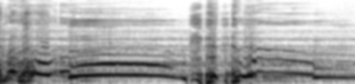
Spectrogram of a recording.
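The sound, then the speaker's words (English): A dog, Zeta, howls loudly into smoky air: a long, wavering, sustained cry that breaks briefly into a few choppy yelps before resuming as another drawn-out howl. No one speaks. “Zeta's heart began to pound, and his eyes filled with tears, and Zeta howled into the smoky, combustibly air.”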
